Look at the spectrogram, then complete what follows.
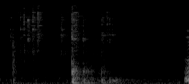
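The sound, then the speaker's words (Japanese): A small metal spare house key jingles and clinks as it is handled, with a few bright jangling bursts and soft rattling between them, no voices. “これ処分しちゃってあいつの家の合鍵返し忘れてて”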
